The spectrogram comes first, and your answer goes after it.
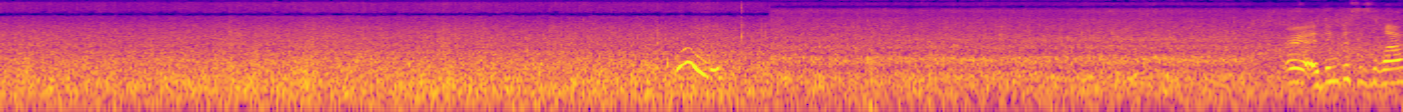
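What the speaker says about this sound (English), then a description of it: "Big river crossing done!" A strong river rushes during a backcountry river crossing on the Pacific Crest Trail, a loud, steady broadband roar of flowing water throughout, with brief splashing and faint voices near the end.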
